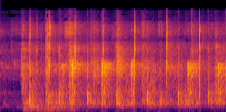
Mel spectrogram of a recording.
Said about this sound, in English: So I'd like us to also give a round of applause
